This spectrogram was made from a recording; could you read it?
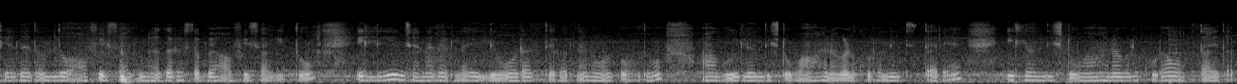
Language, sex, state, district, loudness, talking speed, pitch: Kannada, female, Karnataka, Chamarajanagar, -23 LUFS, 110 wpm, 175 Hz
